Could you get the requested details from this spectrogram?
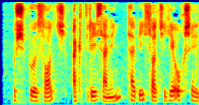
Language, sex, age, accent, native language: Uzbek, male, 18-24, Surxondaryo, Uzbek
